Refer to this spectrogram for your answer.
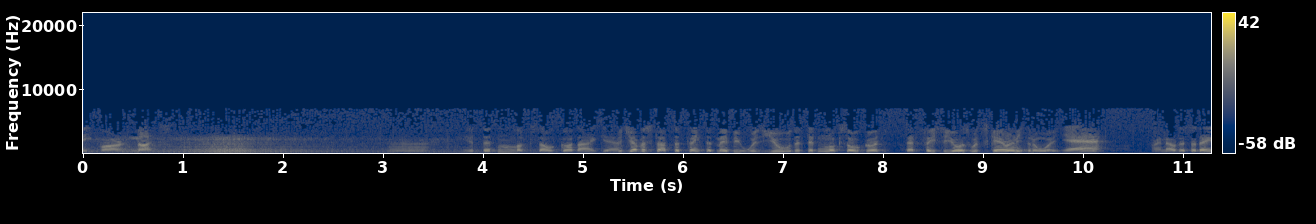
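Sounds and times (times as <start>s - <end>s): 
speech: 0.0s - 1.3s, 3.0s - 11.2s
car driving past without stopping: 0.0s - 4.8s.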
